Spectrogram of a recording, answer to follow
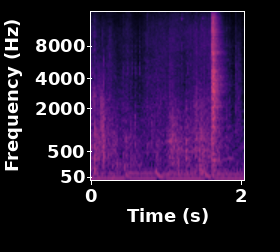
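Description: Handling noise as the wagon's cover is carried off and set aside, with one sharp knock about one and a half seconds in.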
